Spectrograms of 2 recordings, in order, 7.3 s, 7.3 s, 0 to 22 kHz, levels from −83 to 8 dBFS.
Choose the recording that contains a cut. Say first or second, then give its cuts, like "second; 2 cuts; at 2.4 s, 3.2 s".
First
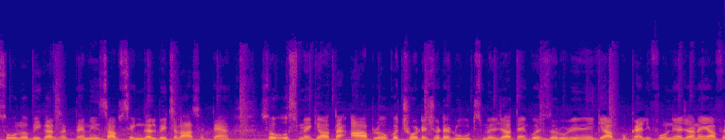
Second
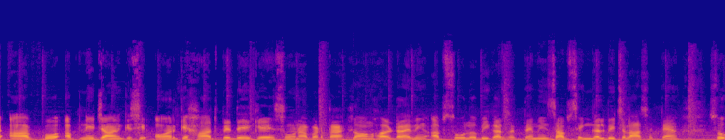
second; 1 cut; at 3.5 s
